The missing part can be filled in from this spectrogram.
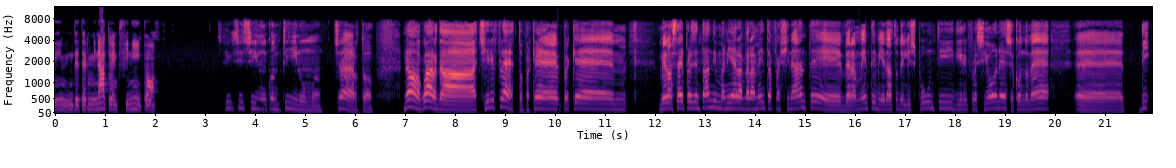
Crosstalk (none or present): none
